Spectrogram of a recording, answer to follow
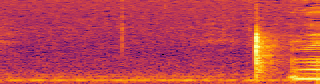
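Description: A low steady hum, a faint tick midway, then a sharp light clack as a plastic toothbrush, used to score the clay, is set down on the table.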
